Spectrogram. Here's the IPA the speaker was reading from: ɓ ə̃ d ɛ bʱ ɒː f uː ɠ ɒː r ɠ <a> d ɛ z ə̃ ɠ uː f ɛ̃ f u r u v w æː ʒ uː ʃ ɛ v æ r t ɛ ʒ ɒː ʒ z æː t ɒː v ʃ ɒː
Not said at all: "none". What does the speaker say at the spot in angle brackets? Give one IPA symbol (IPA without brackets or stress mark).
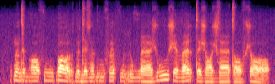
ə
